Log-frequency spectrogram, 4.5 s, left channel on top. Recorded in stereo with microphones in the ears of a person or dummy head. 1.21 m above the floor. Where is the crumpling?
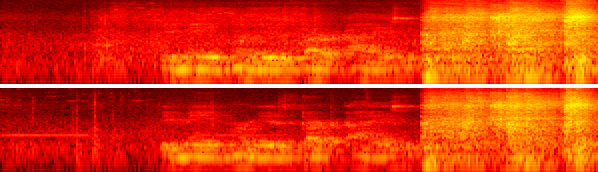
35° right (ahead or behind), 4.5 m.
